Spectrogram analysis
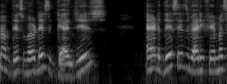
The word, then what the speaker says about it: Ganges: Hills North of the river Ganges dear students pronunciation of this word is Ganges and this is very famous river in India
